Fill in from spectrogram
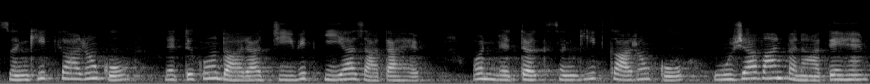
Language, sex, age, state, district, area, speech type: Hindi, female, 18-30, Madhya Pradesh, Hoshangabad, rural, spontaneous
